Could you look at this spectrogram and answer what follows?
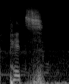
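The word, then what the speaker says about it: Pätz: lead thrower johannes patz that's an interesting name pat's we have several famous passes or pits more like the swiss pronunciation here in switzerland so the most famous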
